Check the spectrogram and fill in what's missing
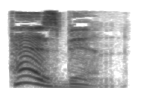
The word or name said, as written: has-been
